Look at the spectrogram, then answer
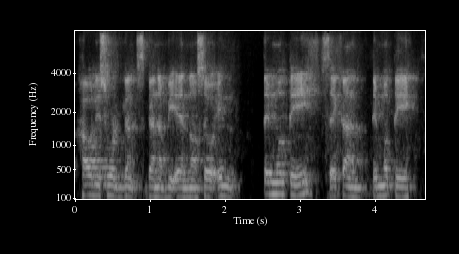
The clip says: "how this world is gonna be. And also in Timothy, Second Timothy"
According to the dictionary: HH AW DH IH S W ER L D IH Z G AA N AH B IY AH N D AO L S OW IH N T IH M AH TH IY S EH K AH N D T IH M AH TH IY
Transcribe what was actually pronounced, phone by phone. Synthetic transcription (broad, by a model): HH AW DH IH S W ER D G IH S G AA N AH B IY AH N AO S OW IH N T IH M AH T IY S EH K AH N D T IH M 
